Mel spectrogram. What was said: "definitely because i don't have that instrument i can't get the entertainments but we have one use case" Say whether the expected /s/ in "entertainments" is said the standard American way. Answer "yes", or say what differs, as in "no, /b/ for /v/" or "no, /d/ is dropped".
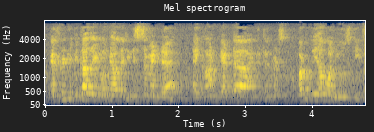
yes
